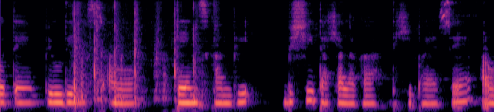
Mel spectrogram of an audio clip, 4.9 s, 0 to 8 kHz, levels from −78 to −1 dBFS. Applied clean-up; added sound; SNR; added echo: classical method WPE with log-MMSE.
